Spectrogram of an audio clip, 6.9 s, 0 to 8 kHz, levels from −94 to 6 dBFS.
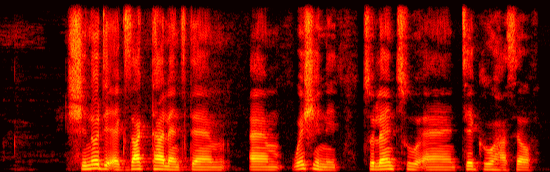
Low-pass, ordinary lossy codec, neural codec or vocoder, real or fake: none; none; none; real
